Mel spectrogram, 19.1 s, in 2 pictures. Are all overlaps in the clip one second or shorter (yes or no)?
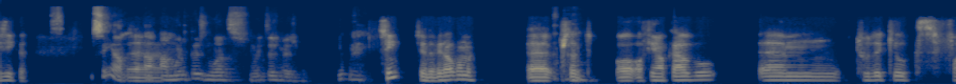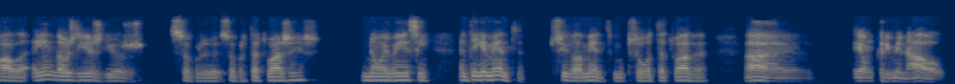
yes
